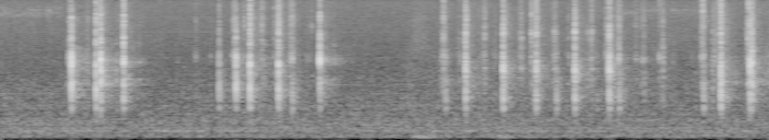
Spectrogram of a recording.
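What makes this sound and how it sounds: Fingertips tap and press the plastic keycaps of a backlit mechanical keyboard held upright. The result is an irregular series of short, sharp, bright clacks with almost no ring, separated by brief quiet gaps over a faint low background hiss.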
